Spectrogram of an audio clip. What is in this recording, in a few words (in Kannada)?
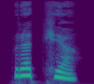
"ಪ್ರಖ್ಯ", Kannada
